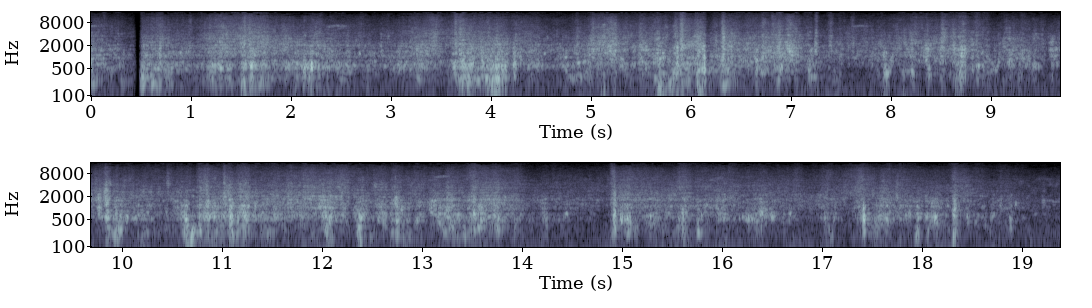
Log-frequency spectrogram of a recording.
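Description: Water splashing irregularly in a shallow stream as someone wades and scoops through it with a woven basket, over the steady rush of the flowing stream.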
